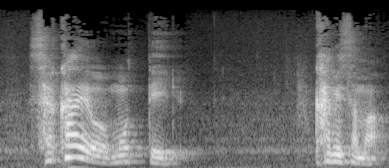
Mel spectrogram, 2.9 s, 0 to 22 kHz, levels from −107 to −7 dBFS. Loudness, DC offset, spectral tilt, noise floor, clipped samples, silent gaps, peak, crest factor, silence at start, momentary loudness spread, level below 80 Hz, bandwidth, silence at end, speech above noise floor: -19 LUFS; under 0.1%; -4.5 dB/octave; -51 dBFS; under 0.1%; none; 0 dBFS; 20 dB; 0.25 s; 12 LU; -64 dBFS; 16.5 kHz; 0 s; 32 dB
